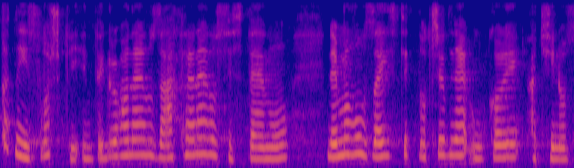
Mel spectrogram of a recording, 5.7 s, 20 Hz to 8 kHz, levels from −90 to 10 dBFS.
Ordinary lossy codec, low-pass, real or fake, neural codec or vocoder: Opus, 24 kbps; 7.2 kHz; fake; autoencoder, 22.05 kHz, a latent of 192 numbers a frame, VITS, trained on one speaker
